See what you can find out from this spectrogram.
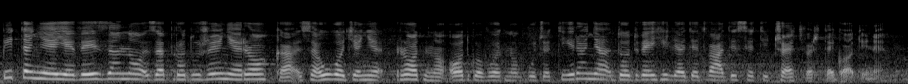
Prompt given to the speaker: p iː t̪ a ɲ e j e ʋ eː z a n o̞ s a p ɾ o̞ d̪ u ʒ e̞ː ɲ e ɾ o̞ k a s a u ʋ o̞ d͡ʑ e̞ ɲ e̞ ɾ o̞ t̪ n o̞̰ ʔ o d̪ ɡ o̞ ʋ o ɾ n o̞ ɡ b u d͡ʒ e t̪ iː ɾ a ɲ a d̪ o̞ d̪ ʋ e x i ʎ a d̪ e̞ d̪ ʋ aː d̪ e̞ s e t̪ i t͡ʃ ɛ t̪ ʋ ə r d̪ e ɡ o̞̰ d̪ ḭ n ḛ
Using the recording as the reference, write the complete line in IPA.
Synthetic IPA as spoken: p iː t̪ a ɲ e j e ʋ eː z a n o̞ z a p ɾ o̞ d̪ u ʒ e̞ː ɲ e ɾ o̞ k a z a u ʋ o̞ d͡ʑ e̞ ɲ e̞ ɾ o̞ d̪ n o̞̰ ʔ o d̪ ɡ o̞ ʋ o ɾ n o̞ ɡ b u d͡ʒ e t̪ iː ɾ a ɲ a d̪ o̞ d̪ ʋ e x i ʎ a d̪ e̞ d̪ ʋ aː d̪ e̞ s e t̪ i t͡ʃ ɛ t̪ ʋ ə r t̪ e ɡ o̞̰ d̪ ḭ n ḛ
